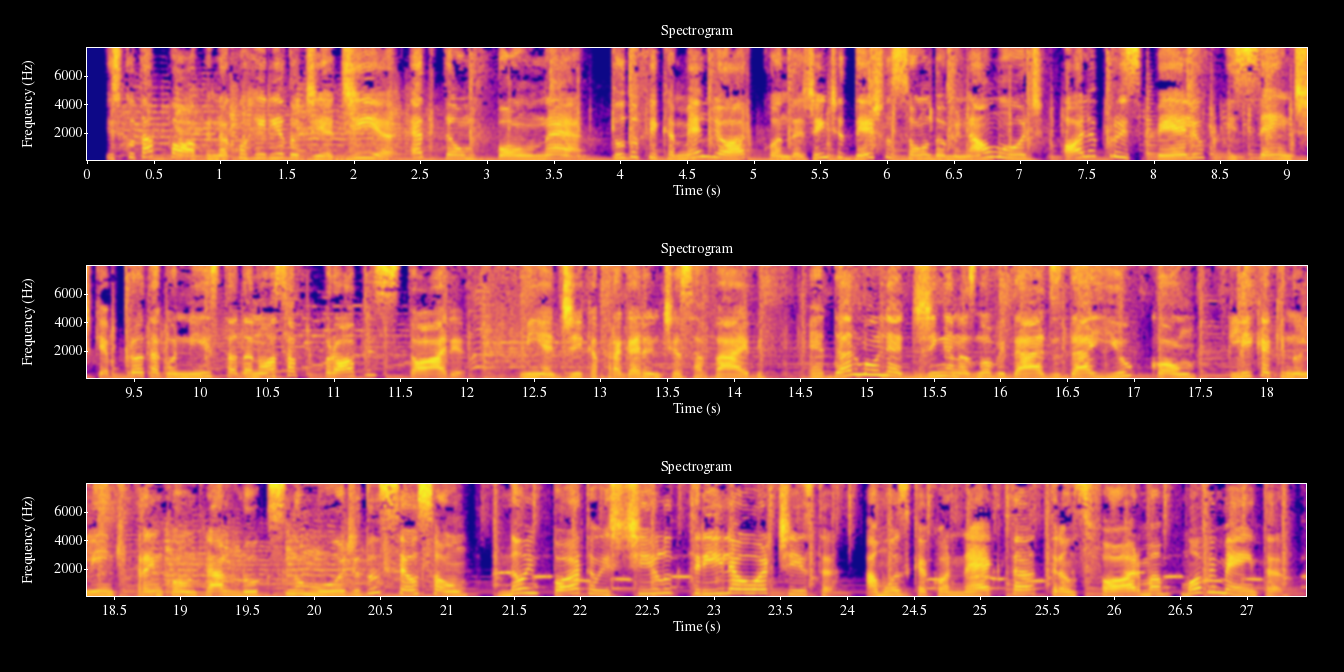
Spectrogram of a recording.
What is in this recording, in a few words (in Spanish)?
comercial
